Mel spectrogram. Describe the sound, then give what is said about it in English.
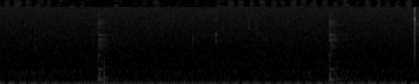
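A clock ticks quietly, two soft, evenly spaced ticks roughly a second apart, against a low, hushed background with no one talking. “It's a clock.”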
